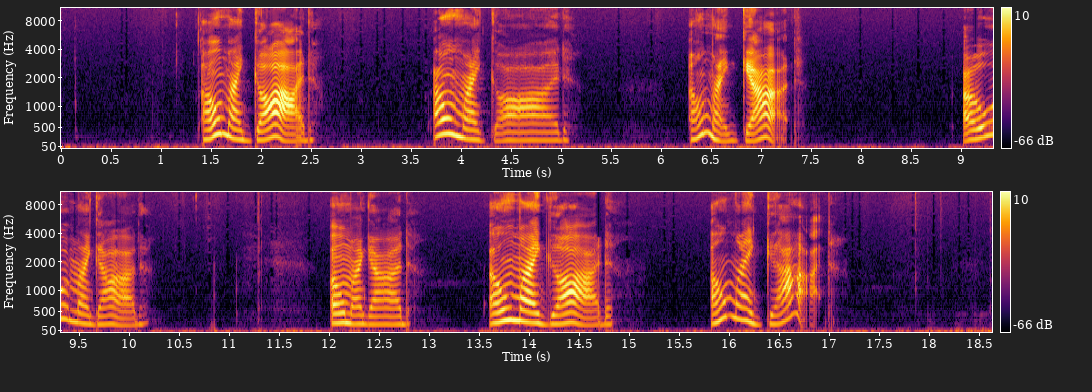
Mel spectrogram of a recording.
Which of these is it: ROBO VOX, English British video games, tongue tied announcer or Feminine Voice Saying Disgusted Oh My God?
Feminine Voice Saying Disgusted Oh My God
